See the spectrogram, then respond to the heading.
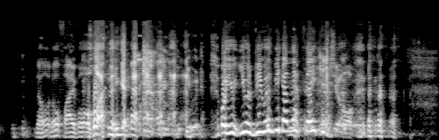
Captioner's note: laughter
